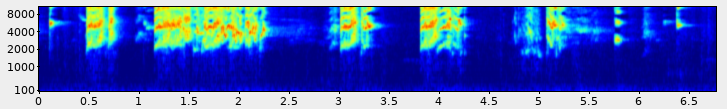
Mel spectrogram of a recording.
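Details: Two captive pastel lovebird chicks giving hoarse, rasping high calls in separate bursts, some drawn out, with brief squeaky notes between them and quiet pauses.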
